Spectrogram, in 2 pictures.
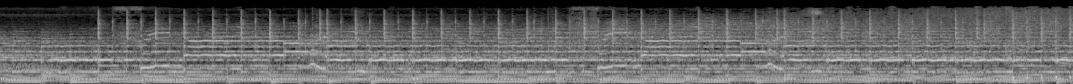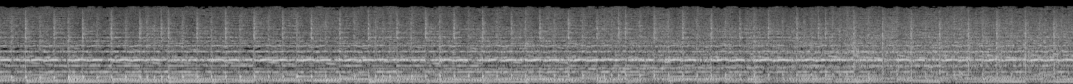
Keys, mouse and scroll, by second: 0.0 click, 3.0 right click, 3.4 Tab, 4.1 click, 6.0-6.8 typing, 7.4 click, 11.9-13.0 typing, 13.8-15.7 drag, 16.5 right click, 16.6 Tab, 16.6 F10, 17.5-21.4 drag.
